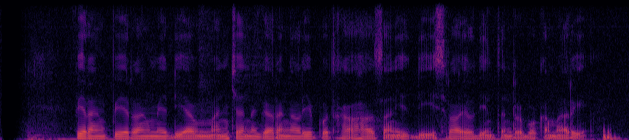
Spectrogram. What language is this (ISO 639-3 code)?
sun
